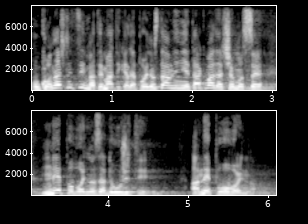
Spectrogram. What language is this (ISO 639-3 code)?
hrv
